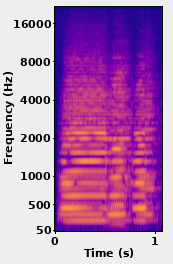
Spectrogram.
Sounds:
music, accordion, musical instrument

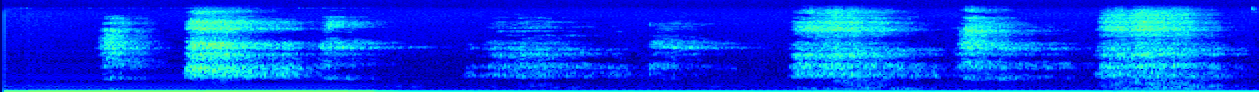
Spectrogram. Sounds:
breathing, respiratory sounds

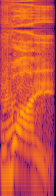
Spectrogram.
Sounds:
speech, speech synthesizer, human voice

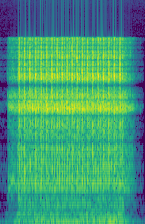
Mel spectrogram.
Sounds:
engine, tools

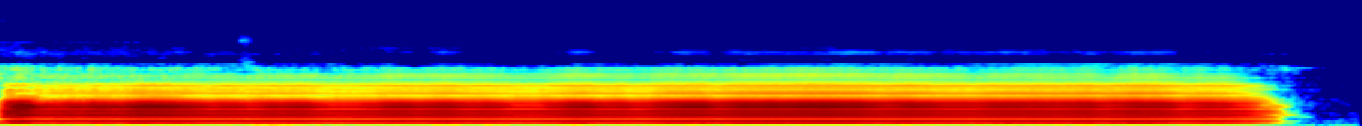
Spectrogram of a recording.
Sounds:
musical instrument, woodwind instrument, music

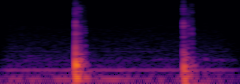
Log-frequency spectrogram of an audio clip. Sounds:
drip, liquid, water, raindrop, rain

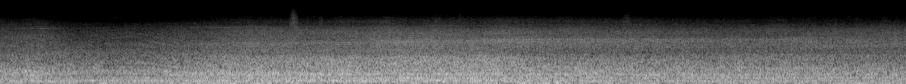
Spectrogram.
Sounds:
fixed-wing aircraft, vehicle, aircraft

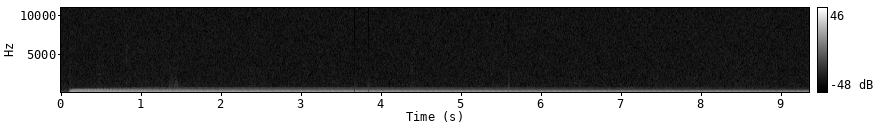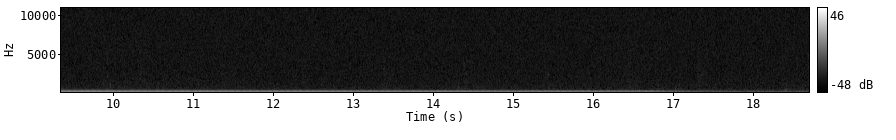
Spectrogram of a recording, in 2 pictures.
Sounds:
music, gong, percussion, musical instrument

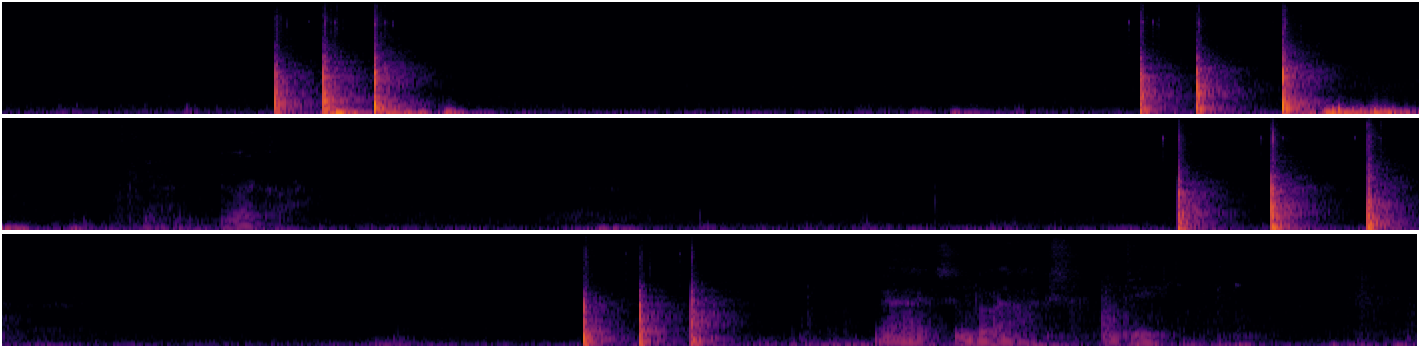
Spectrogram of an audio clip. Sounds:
door, domestic sounds, knock

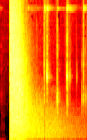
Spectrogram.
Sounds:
gunfire, explosion

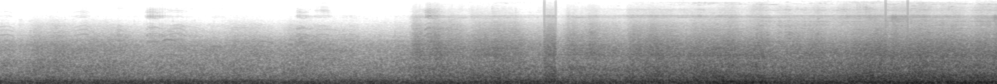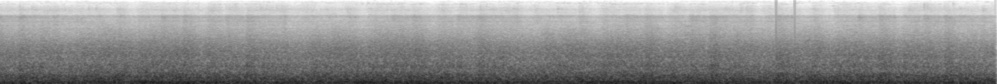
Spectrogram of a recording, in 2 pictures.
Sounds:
train, vehicle, rail transport

